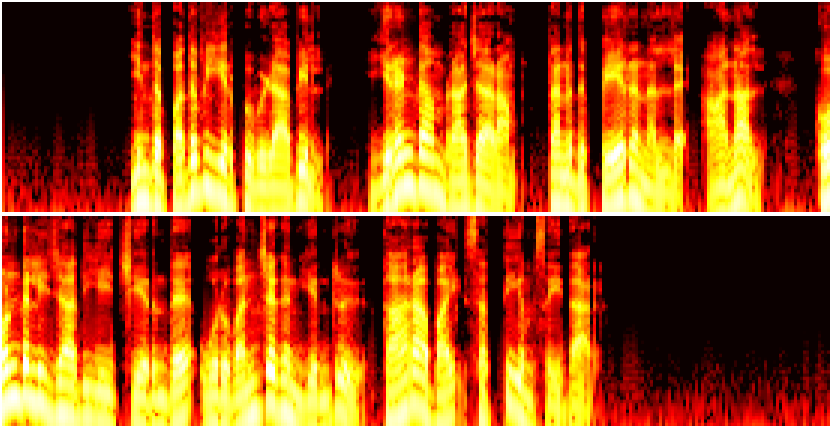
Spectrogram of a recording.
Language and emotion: Tamil, neutral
